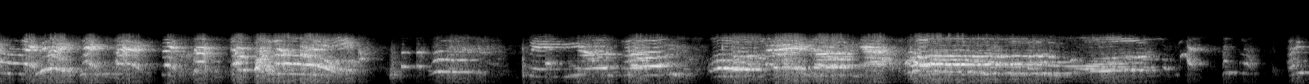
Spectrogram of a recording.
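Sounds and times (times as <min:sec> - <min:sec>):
group of voices singing: 0:05.2 - 0:11.8.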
